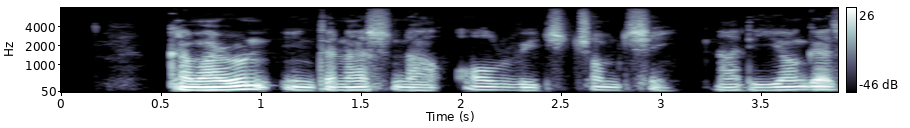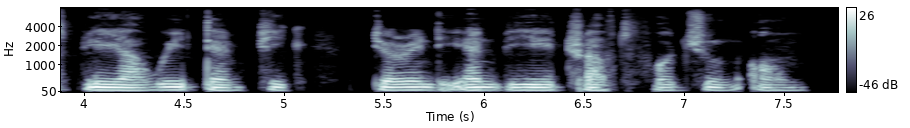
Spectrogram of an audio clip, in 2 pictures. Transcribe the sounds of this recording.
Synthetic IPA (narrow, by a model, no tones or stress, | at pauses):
kʰamaɹũnĩntʰanaʃɔnalʔɔlɹit͡ʃt͡ʃɔ̃mt͡ʃĩ | nadəjɔ̃ŋɡɛst̚pleawet̚dɛ̃mpʰik | d̥juɹĩŋdiɛ̃nbiedɹaftfɔd͡ʒũnɔ̃n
